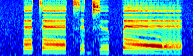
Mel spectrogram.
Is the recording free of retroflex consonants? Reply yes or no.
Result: yes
